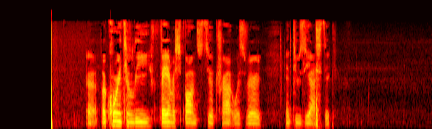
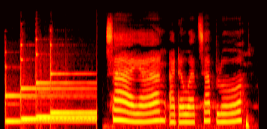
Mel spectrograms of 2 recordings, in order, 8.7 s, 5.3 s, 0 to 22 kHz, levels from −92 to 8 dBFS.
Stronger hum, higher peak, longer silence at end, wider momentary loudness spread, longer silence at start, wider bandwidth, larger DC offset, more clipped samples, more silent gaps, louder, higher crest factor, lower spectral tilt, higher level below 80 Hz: neither; first, 0 dBFS vs -6 dBFS; first, 2.1 s vs 0.35 s; first, 13 LU vs 6 LU; first, 1 s vs 0.1 s; first, 16 kHz vs 12.5 kHz; neither; neither; second, none vs 1.97-2.03 s; about the same, -21 LUFS vs -20 LUFS; first, 24 dB vs 14 dB; about the same, -3 dB/octave vs -4 dB/octave; about the same, -52 dBFS vs -52 dBFS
